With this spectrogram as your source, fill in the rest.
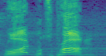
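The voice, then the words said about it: Imitates another person's voice. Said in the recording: “that was a good impression. ... That was pretty accurate. ... The attitude.”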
